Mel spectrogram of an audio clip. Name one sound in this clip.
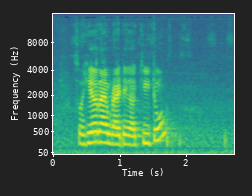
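A woman speaks calmly and clearly nearby.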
